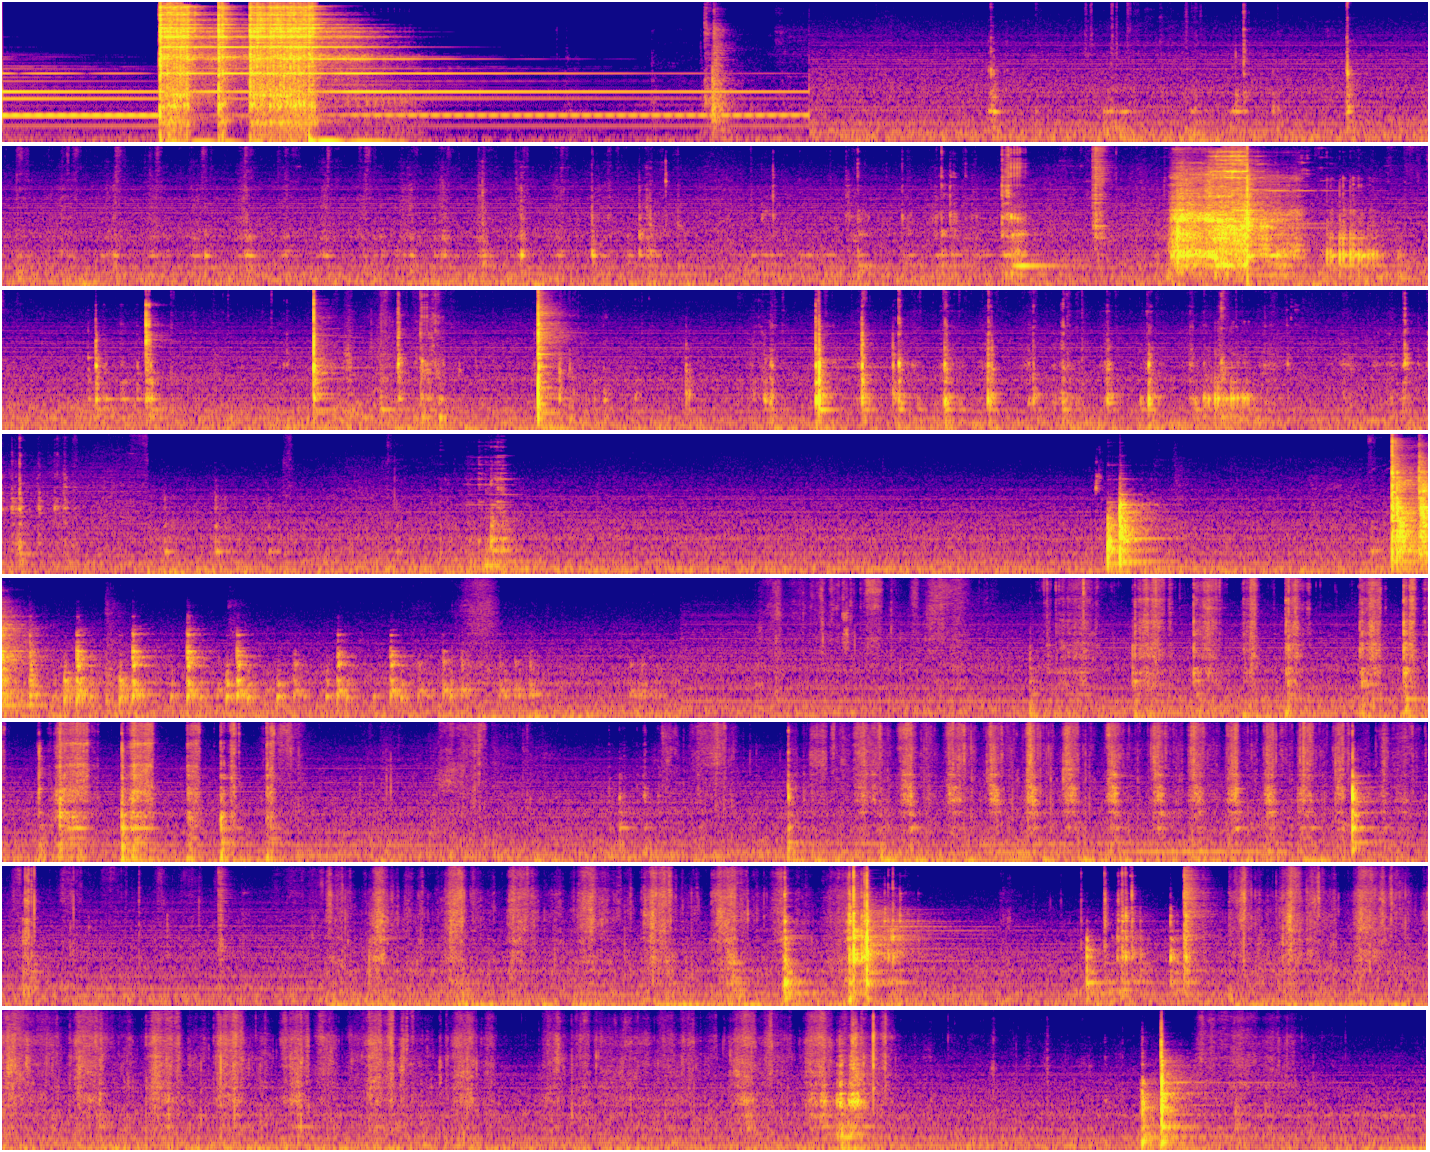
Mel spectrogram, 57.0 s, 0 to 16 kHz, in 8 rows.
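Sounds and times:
metal parts clinking together: 0:12.2 - 0:14.0.

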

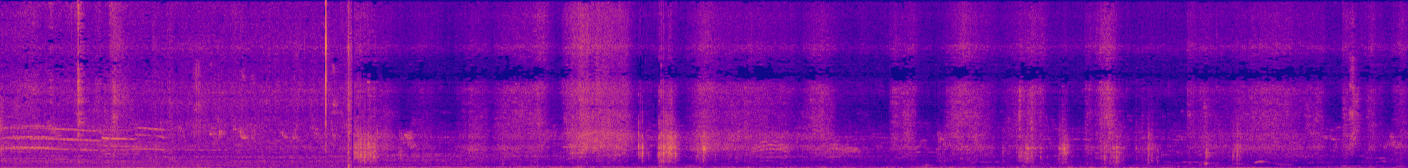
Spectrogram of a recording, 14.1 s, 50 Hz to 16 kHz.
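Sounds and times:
rooster crowing: 0:00.0 - 0:02.0
steady low hum: 0:00.0 - 0:14.0.

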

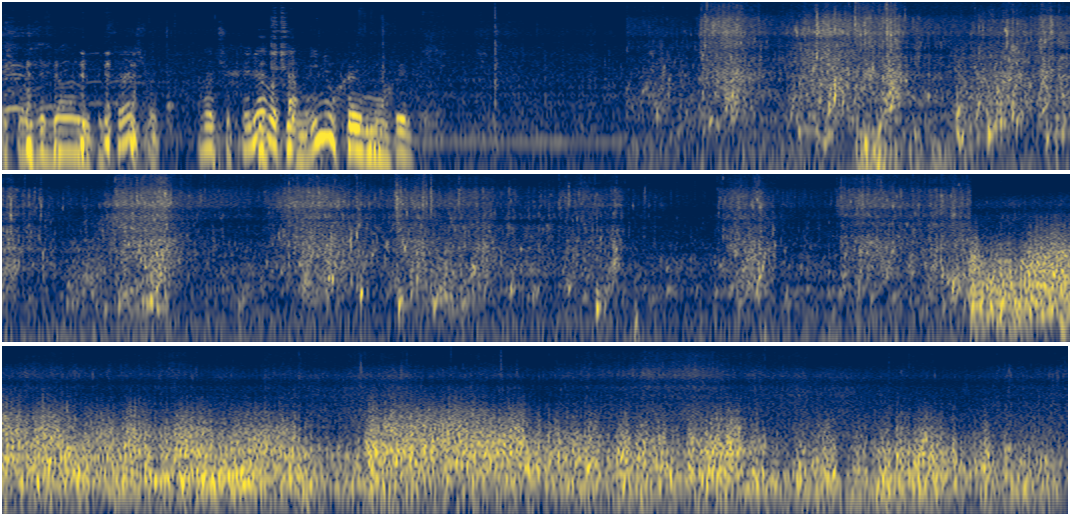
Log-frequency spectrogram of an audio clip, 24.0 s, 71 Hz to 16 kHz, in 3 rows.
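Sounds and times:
water rushing: 0:04.6 - 0:24.0
rushing wind: 0:04.8 - 0:10.6, 0:11.2 - 0:24.0.

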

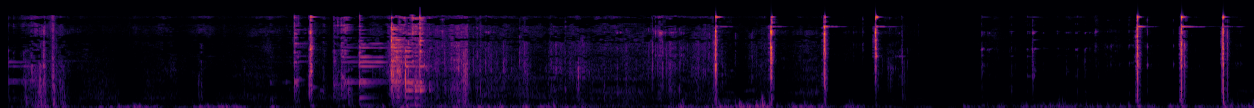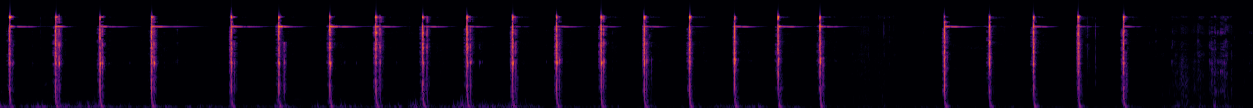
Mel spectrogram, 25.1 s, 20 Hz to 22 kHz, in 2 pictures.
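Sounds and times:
knocks and scraping on stone: 0:02.9 - 0:04.8, 0:23.7 - 0:25.0
hammer striking steel chisel: 0:11.3 - 0:20.9, 0:22.0 - 0:24.0.

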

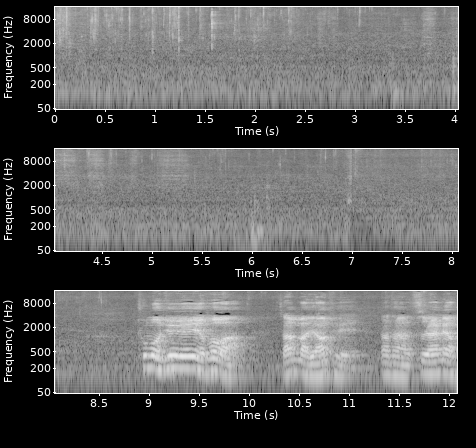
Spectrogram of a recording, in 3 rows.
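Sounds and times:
hands squishing wet meat: 0:00.0 - 0:07.0.

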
